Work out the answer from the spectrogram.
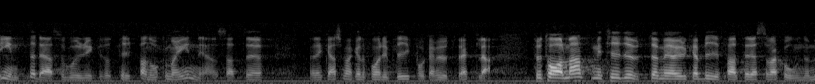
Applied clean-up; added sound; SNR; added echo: none; none; none; none.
